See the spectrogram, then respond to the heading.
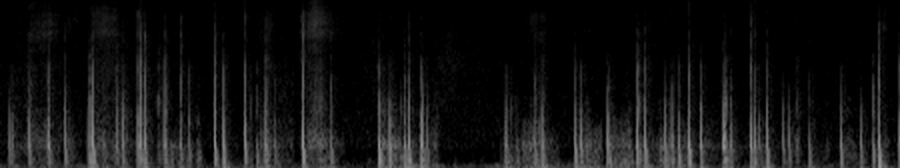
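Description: Long pointed nails tap rapidly across a thin, flat, red stitched faux leather oval desk mat resting on a towel. The result is a steady stream of quick, soft, dull taps with a low, muffled body and very short decay.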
